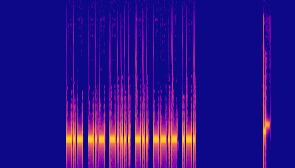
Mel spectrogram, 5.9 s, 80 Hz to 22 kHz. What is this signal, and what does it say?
Morse code, heard as a keyed tone, about 33 wpm, 700 Hz. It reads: KK6DQR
